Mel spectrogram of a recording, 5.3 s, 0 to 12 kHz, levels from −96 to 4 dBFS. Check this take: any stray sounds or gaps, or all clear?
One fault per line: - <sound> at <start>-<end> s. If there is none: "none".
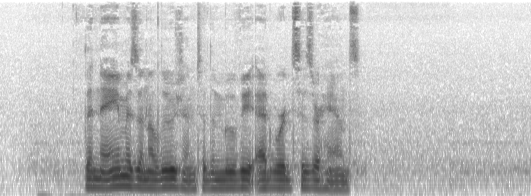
none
